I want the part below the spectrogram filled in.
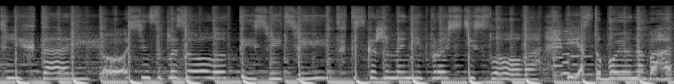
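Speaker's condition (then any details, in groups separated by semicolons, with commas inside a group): No condition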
